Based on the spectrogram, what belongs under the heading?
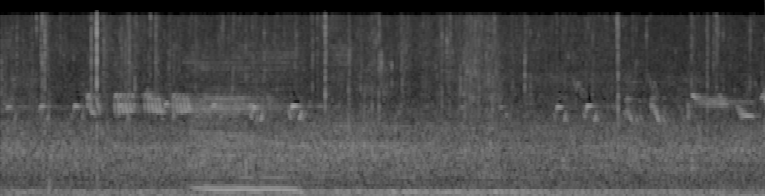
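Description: Small birds chirping in quick runs of short notes near the start and again near the end, over a steady outdoor rush. A brief low hum sounds about two seconds in.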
